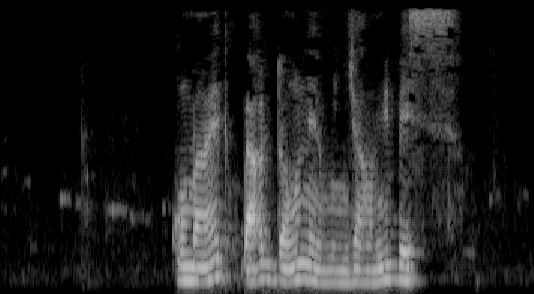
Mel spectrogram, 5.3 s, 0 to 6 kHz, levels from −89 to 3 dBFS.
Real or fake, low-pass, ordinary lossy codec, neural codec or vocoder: fake; 5.4 kHz; MP3, 24 kbps; codec, 16 kHz, 4 kbps, X-Codec, HuBERT features, trained on general audio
